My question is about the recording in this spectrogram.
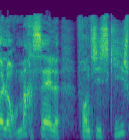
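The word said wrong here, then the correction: Francisci: je prononce bien ? – Marcel Franciszi.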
